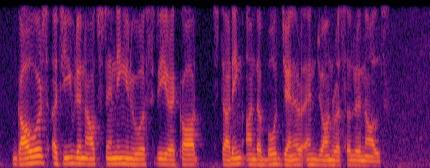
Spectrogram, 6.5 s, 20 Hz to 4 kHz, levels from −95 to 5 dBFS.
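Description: No technical faults are audible.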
